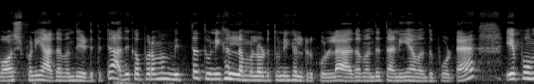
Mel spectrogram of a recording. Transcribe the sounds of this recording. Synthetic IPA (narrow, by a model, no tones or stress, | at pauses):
ʋaːʂpɐɳːiɐðɛʋɐnd̪ɯɛɽɯt̪ːɯʈːɯɐðɯkːɐpːɯɾɐmaːmɪt̪ːɐt̪ʊɳɪɣɐɭnɐmːɐloːɽɐt̪ʊɳɪɣɐɭɪɾɯkːɯ̃mlɐːðɛ̃ʋɐnd̪ɯt̪ɐɳɪjaːʋɐnd̪ɯpoːʈːẽːɪpːoː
